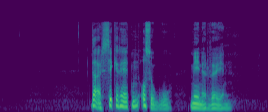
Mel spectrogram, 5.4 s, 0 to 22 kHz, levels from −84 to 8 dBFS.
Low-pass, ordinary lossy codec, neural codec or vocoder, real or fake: none; none; none; real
